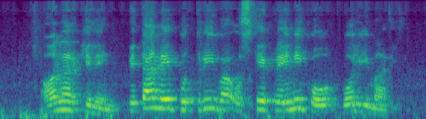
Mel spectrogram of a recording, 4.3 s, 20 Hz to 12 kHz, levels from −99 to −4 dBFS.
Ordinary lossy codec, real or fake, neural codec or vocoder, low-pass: Opus, 16 kbps; real; none; 10.8 kHz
